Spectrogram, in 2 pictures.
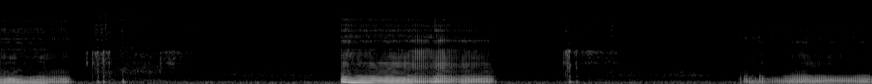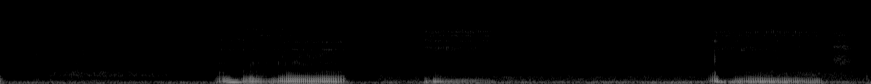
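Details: An English bulldog snoring: loud, rough, low rattling snores about every three to four seconds with quiet pauses between; dog snoring.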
